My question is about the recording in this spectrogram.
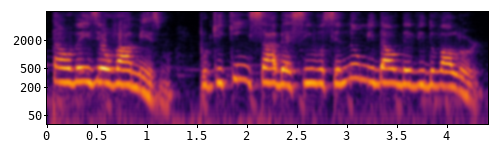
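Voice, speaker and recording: A woman's voice: a little high, lively intonation, moderate pace, warm tone, faint music behind, pitched above the performer's own voice, natural voice. A woman voicing an upset young married woman who speaks anxiously and pleadingly. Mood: distressed.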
